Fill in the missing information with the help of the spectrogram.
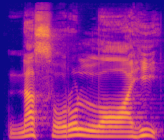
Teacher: یہاں لفظ اللہ کے لام کو پر یعنی موٹا پڑھا جائے گا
